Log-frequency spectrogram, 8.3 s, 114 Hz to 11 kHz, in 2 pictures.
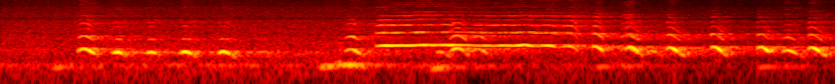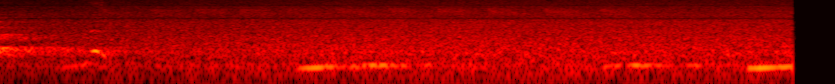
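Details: A wild siamang (Symphalangus syndactylus) family at Fraser's Hill, Peninsular Malaysia, on 12 January 2014, gives loud, wavering hoots in a quick run that rises and falls, then fades away.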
